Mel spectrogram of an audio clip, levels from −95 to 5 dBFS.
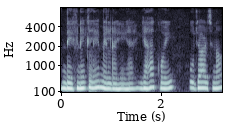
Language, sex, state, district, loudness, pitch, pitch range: Hindi, female, Uttarakhand, Tehri Garhwal, -12 LUFS, 195 Hz, 190-210 Hz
